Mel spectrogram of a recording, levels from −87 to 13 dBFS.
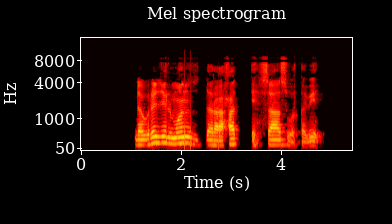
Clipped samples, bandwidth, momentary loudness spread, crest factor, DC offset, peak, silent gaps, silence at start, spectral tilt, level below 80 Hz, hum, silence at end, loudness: under 0.1%; 9.6 kHz; 12 LU; 16 dB; under 0.1%; -10 dBFS; 2.43-2.48 s, 3.18-3.38 s; 1.1 s; -5 dB/octave; -64 dBFS; none; 0.65 s; -25 LUFS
